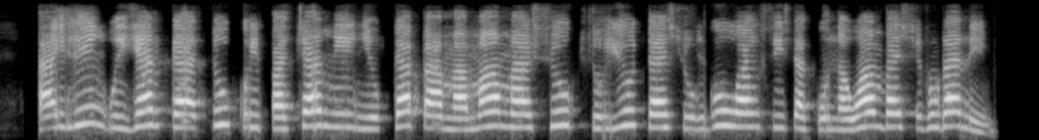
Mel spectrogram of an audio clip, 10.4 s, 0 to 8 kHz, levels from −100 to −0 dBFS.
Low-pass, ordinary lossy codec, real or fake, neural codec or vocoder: 7.2 kHz; Opus, 64 kbps; fake; codec, 44.1 kHz, 2.6 kbps, DAC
